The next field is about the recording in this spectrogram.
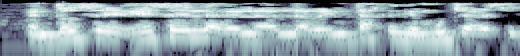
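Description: Fairly high in pitch, a man talks at a fairly quick pace. There is noticeable background noise. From Argentina, Alta Gracia, Córdoba. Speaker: football supporters' club leader. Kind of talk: casual radio interview. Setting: remote call via Zoom.

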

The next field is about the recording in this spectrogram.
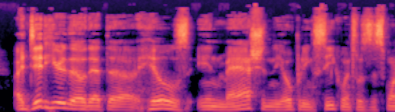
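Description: Talking at a very fast pace, a man with a Midwestern American accent uses a medium pitch and ordinary pitch variation. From Northwest Indiana. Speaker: media company CEO. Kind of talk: casual interview chat. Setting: studio.

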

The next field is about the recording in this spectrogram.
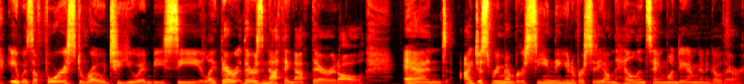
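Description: On a very clean recording with a silent background, a woman with a Western Canadian accent speaks at a moderate pace in a fairly low pitch with fairly even intonation. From British Columbia, Canada. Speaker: non-profit fundraising director. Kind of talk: casual interview.

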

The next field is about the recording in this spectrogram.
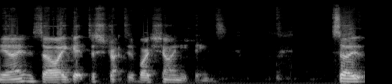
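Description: The voice of a man in a British accent, its pitch varying in an ordinary way. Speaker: hobby social media manager and YouTuber. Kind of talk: casual chat. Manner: low energy, sedate.

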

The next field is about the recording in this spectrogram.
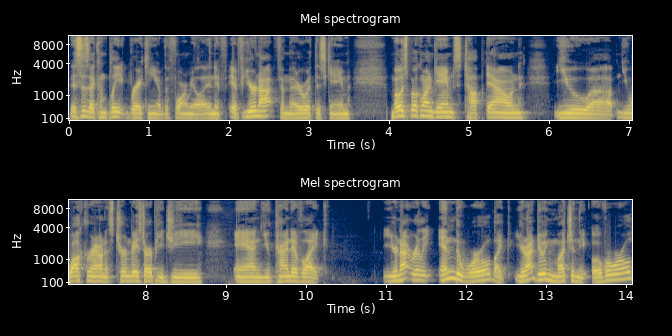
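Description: In a normal speaking voice of medium pitch, a man talks at a fairly quick pace with ordinary pitch variation, recorded very cleanly with a silent background and a dry, close sound with no echo. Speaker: podcast host. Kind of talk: casual banter, game review. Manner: joking, bantering.

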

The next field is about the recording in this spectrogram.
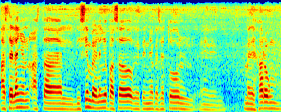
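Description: There is noticeable background noise behind this man. His pitch is fairly high, his pace moderate and his intonation fairly even. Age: 30s. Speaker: podcaster and small business owner. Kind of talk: casual monologue. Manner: halting, many fillers and repetitions.

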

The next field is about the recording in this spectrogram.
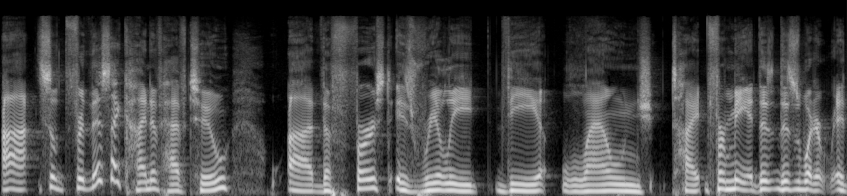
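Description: Over a very clean recording with a silent background, a man with a plain, everyday voice speaks fairly high in pitch with ordinary pitch variation and very even loudness. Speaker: podcast host. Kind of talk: casual banter podcast. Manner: casual, joking.

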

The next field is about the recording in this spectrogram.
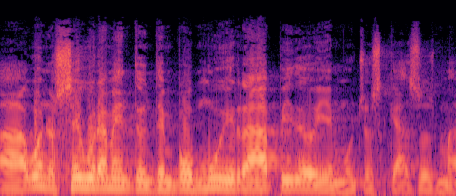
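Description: A man speaks with an Italian accent. Noticeable background noise runs under his voice. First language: Italian (speaking Spanish). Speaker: diplomat. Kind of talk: interview. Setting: office. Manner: halting.

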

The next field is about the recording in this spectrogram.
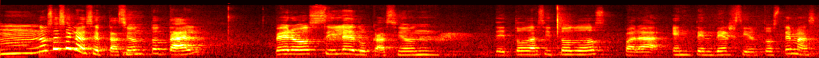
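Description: With noticeable background noise and audible room echo, a woman speaks at a high pitch with ordinary pitch variation. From Mexico, Chiapas (Tuxtla Gutiérrez). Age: 20s. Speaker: LGBT activist. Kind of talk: casual interview.

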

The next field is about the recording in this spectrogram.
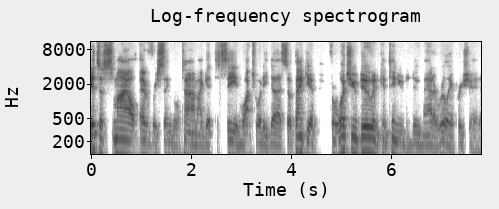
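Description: Talking at a fairly quick pace, a man speaks with a Southern US accent. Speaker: podcast host, lawyer. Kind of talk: casual interview chat.

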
